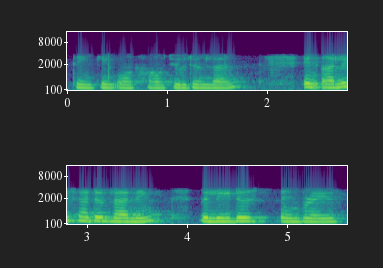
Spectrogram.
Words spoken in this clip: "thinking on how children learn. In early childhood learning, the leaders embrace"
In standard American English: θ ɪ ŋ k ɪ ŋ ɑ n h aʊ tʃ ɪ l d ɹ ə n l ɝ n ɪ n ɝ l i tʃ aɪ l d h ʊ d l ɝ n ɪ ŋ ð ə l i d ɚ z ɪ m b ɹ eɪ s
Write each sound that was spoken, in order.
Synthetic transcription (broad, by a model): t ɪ ŋ k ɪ ŋ ɑ n h aʊ tʃ ɪ l d ɹ ə n l ɝ n ɪ n ɝ l i ʃ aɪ d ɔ l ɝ n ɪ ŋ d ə l i d ɚ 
